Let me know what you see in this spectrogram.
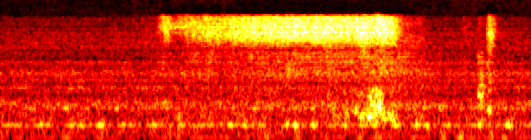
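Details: Speaker's own mechanical ventilator heard during a podcast recording, delivering a breathing cycle.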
